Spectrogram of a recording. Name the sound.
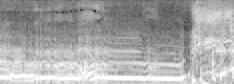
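dog vocalizing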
